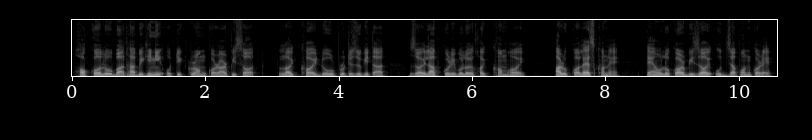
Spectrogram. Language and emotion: Assamese, neutral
